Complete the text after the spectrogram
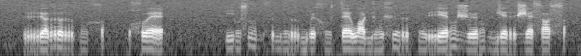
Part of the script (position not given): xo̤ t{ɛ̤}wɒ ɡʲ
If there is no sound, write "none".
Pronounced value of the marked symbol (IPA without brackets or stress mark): ɛ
